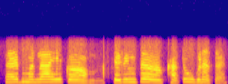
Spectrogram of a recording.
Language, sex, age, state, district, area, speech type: Marathi, female, 60+, Maharashtra, Nagpur, urban, conversation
